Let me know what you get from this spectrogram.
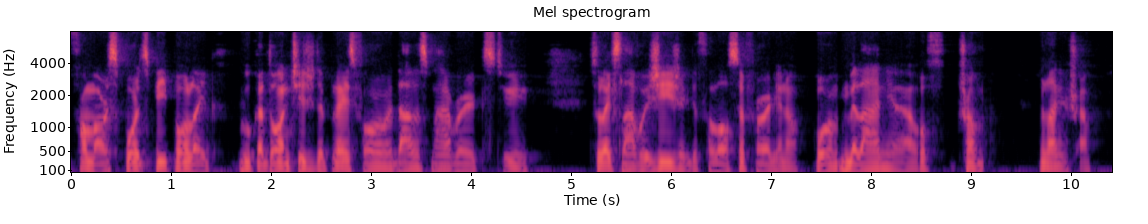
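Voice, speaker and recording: Spoken at a moderate pace in a Slovenian accent, the voice has a bright, sharp tone and a flat, monotone delivery. The recording is very clean and dry, close-miked with no echo against a silent background. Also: man, fairly low pitch for a man. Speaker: painter. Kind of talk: interview conversation. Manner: halting.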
